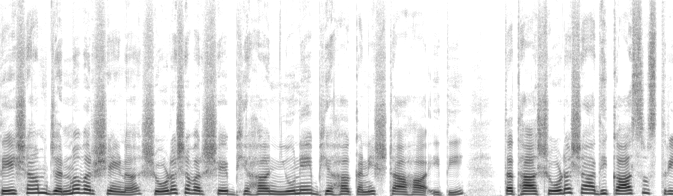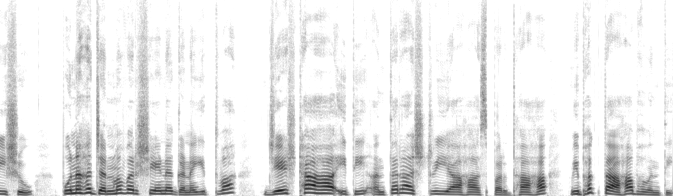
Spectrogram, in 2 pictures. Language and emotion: Sanskrit, neutral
